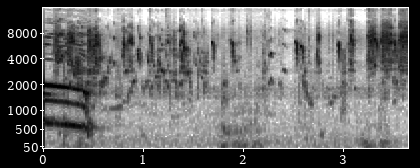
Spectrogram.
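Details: Budgerigars of a breeding pair: a short harmonic squawk opens, followed by sparse high chirps and clicks, and a final burst of rapid scratchy twittering.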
